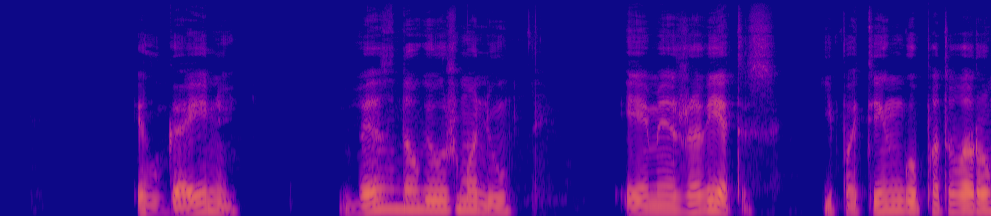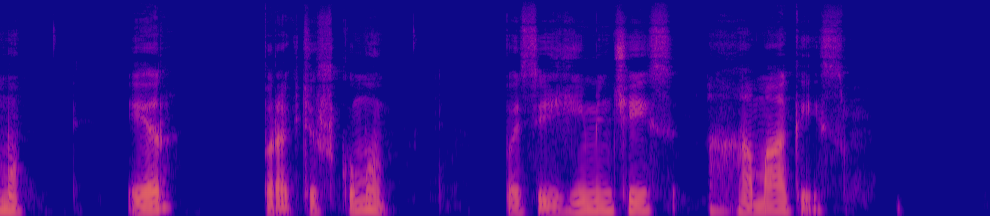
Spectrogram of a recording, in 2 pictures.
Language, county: Lithuanian, Kaunas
